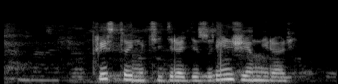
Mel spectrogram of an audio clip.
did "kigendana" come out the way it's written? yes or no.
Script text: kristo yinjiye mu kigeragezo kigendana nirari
no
